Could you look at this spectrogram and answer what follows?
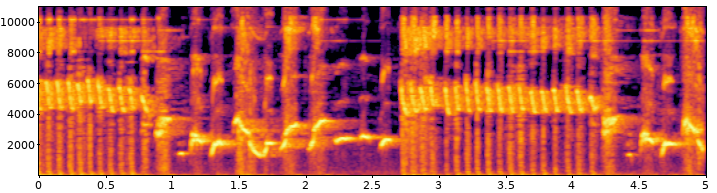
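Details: White-rumped shama lure song meant to make a young bird sing: a loud, high buzzy trill, a burst of tumbling slurred whistles, then the trill and whistles repeated.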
